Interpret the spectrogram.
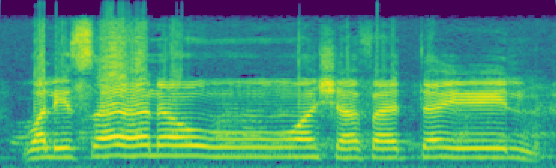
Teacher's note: নুনকে একালিফ পরিমাণ ওয়াওয়ের সঙ্গে মিলিয়ে গুন্না সহ পড়তে হবে একালিফ পরিমাণ। ওয়ালিসানাও ওয়াশাফাতাইন, ওয়াশাফাতাইন, এখানে তাইনে একালিফ পরিমাণ টান হবে,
